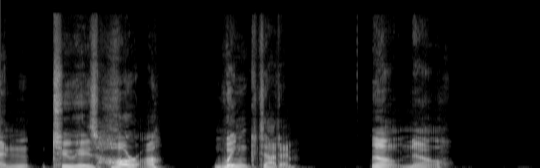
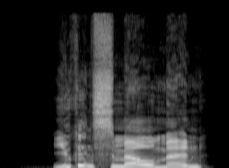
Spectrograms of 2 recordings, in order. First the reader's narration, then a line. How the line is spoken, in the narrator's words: Velika laughed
